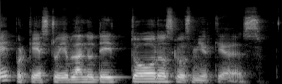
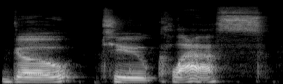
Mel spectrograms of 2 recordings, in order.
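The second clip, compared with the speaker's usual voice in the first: slow model reading; much slower than usual. Shown as a demonstration. Teacher dictating an example to students, slow model reading. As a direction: go to class, word by spaced word.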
